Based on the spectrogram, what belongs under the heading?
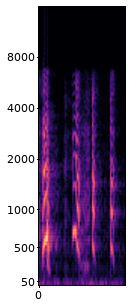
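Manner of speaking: loud, high-pitched laughing fit; helpless laughter. Real, not acted. Cracking up at the comic's absurd plot, helpless laughter. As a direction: lose it completely, laughing. Breaks down laughing at own story.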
